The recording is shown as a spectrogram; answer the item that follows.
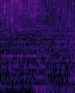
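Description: Water pours steadily from a medieval chante-pleurs vessel for rinsing, a continuous close splashing stream with no talk.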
